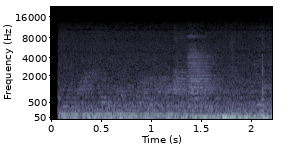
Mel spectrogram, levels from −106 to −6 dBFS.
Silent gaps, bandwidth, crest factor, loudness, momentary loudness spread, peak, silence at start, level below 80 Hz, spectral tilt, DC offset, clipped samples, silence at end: none; 13.5 kHz; 14 dB; -54 LUFS; 4 LU; -36 dBFS; 0.05 s; -52 dBFS; -5.5 dB/octave; under 0.1%; under 0.1%; 0 s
